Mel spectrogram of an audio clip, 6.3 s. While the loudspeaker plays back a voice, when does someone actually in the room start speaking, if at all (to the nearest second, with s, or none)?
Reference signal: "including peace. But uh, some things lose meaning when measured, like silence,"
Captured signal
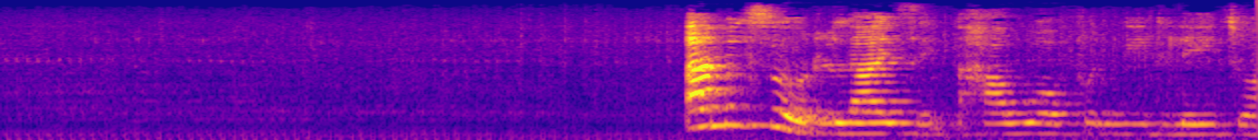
3 s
